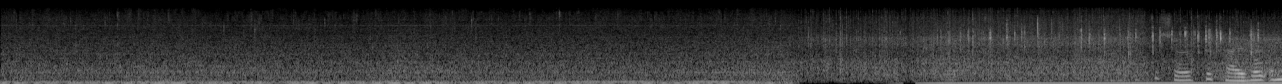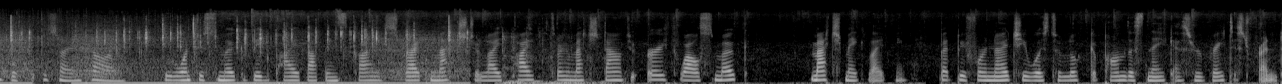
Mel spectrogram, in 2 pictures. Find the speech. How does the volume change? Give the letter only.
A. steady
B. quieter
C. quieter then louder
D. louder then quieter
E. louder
A.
